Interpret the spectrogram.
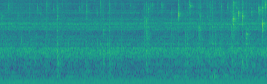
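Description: Batter-coated green beans sizzling in hot oil in a frying pan: a steady hiss with scattered small pops and crackles, more of them near the end.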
